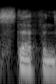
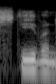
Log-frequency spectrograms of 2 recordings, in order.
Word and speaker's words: Steven: for years and years, I've been called Stefan by multiple people when my name is Steven. So, trust me, the hair stands up on the back of my neck anytime anybody calls me Stefen.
